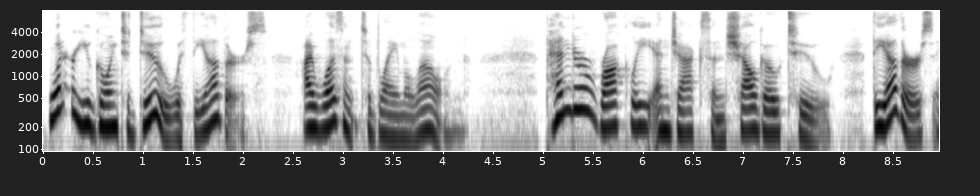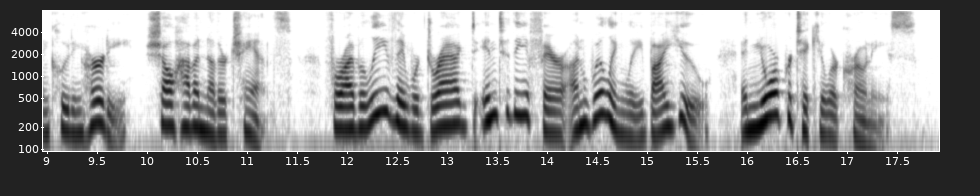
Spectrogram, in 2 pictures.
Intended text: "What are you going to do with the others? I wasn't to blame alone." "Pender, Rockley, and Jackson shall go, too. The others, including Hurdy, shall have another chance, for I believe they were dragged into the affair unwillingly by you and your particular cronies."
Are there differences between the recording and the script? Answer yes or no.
no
